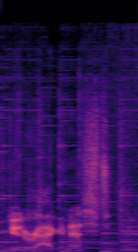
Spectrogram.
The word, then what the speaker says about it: deuteragonist: Is that... Like, am I saying it correctly? Like, Deuteragonist? It sounds like such a meme. But, like, that's an actual thing. You love me yet? Eevee, come back. Do you love me yet? No? Jesus. Yeah, you're pronouncing it correctly, pretty much.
